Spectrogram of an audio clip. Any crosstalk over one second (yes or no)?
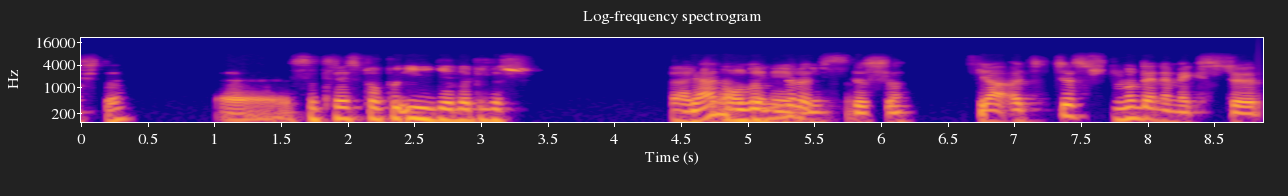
yes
